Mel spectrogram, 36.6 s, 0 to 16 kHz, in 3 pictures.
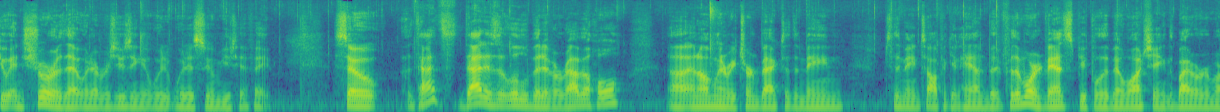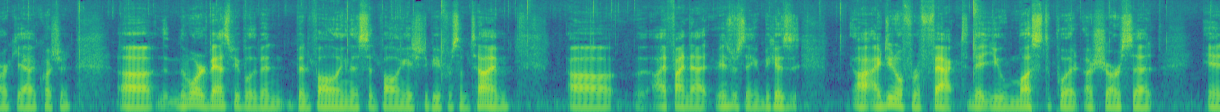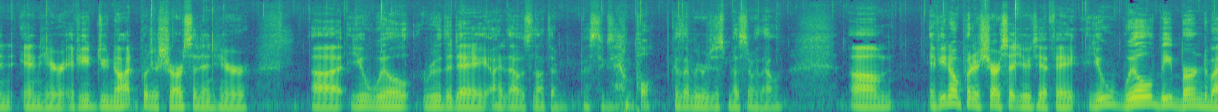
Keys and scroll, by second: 23.4-35.8 typing, 32.6 Return.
